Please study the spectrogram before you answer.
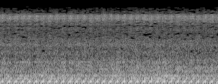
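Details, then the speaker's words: Vespa Matic scooter that suddenly wouldn't start, battery now 12.6-12.7 V: after the fix it starts and ticks over at a quick, even pulse with steady pitch, charging 14.6 V while running; healthy idle. "Coba kita Nyalakan Soekarno ya alhamdulillah ahirnya nyala motornya"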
